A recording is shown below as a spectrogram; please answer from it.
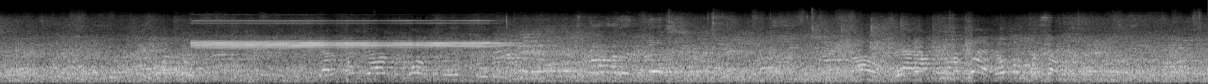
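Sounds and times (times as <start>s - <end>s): crowd chatter: 0.0s - 12.0s
electronic buzzer high tone: 1.9s - 5.3s.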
